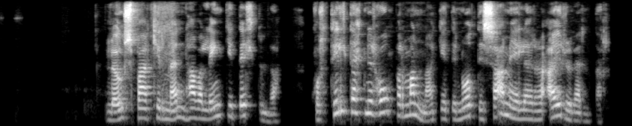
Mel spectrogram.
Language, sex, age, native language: Icelandic, female, 50-59, Icelandic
